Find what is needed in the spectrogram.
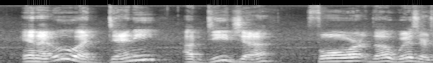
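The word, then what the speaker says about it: Avdija: a ooh a Denny abdij for the Wizards I know there's another way to say his last name it's like abdia I think it's obia the J is silent yeah I think it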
